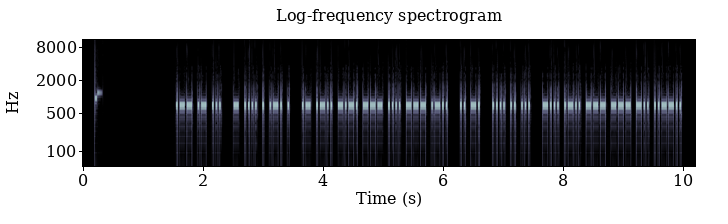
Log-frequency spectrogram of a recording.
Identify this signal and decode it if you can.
Morse code, heard as a keyed tone, about 37 wpm, 700 Hz. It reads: WAS THERE ALCOHOL IN HIS BLOOD?
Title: Sentences from Top 1400 Words 40wpm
